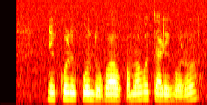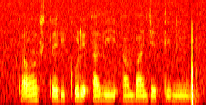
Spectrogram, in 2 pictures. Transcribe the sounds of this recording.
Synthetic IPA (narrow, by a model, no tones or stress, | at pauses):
nekoɾekwoːndoɣwaɣokɔmaɣotaɾeɣɔɾɔ | ta̰ɔstɛɾikoɾeʔaðiʔambaɲd͡ʒɛtinine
